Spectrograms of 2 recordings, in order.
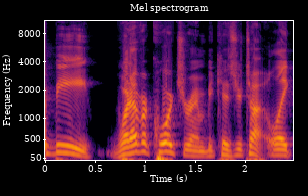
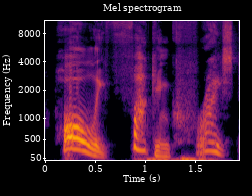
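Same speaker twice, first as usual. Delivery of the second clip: slow exasperation; 5 semitones higher, much slower than usual. Real, not acted. Exasperated at the article.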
